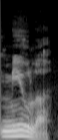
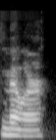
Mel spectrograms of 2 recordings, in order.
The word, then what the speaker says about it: Mueller: Is it Mueller? It's Miller. Oh, for goodness sake. I do apologise. Miller, that's interesting because it's got that sort of Germanic look to it.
